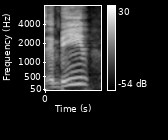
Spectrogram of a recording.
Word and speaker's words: Embiid: And then it is, it's Embiid. The next 3 performances are Wilt Chamberlain performances. No, I said it right the first time.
